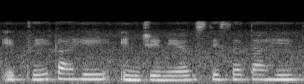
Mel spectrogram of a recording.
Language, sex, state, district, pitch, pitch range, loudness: Marathi, female, Maharashtra, Gondia, 225 Hz, 215-230 Hz, -13 LUFS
